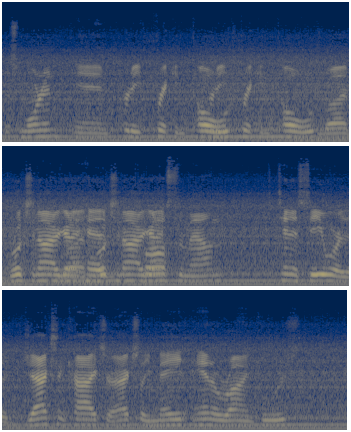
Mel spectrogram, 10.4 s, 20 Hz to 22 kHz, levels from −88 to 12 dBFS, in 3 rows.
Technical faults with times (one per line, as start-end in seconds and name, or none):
2.00-5.08 doubled audio track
